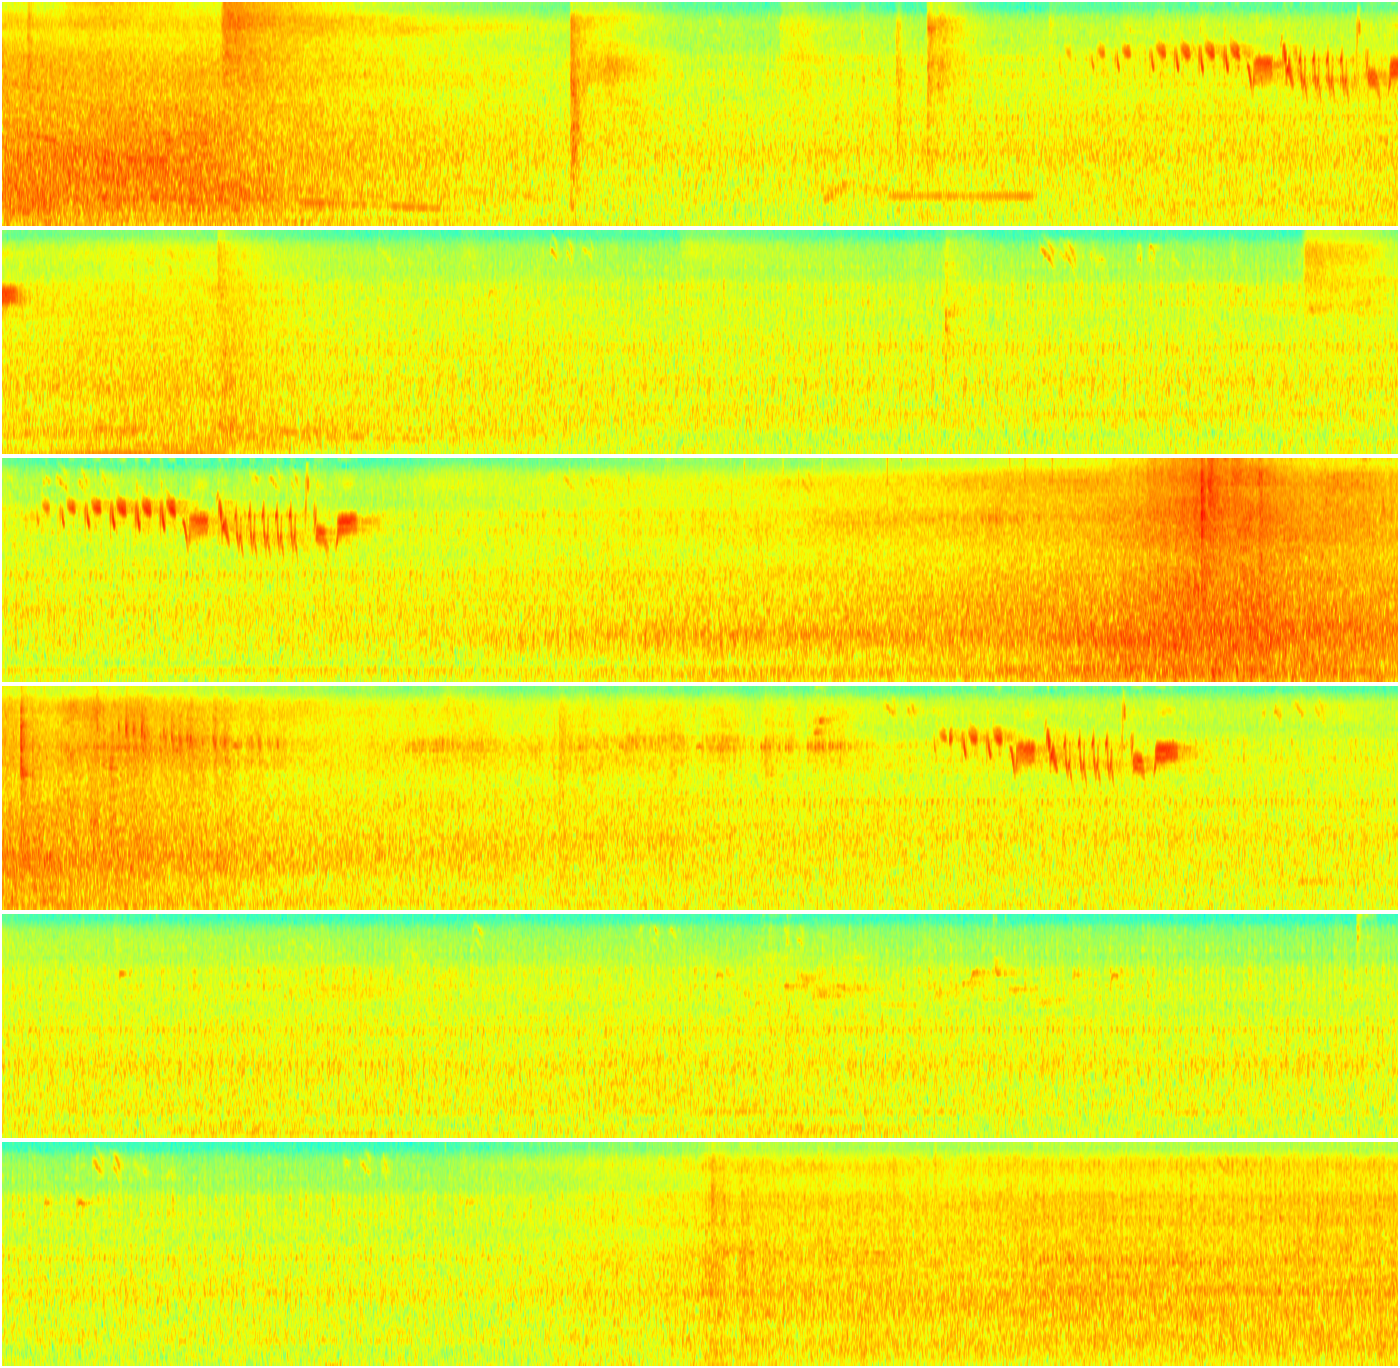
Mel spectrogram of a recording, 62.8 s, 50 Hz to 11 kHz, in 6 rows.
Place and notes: {"title": "Hoog Buurloo, Apeldoorn, Nederland - Motorway Service Area 'Lucasgat’", "date": "2014-05-21 14:17:00", "description": "Recording made while resting at the ‘Motorway Service Area Lucasgat’ on the A1 highway from Amersfoort to Apeldoorn. I placed my Zoom recorder for short time on the roof of my car. Slightly windy.", "latitude": "52.19", "longitude": "5.83", "altitude": "65", "timezone": "Europe/Amsterdam"}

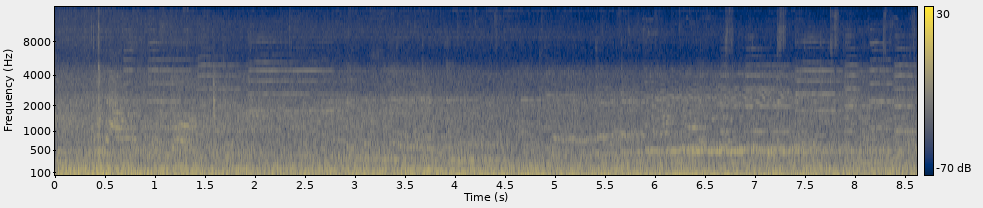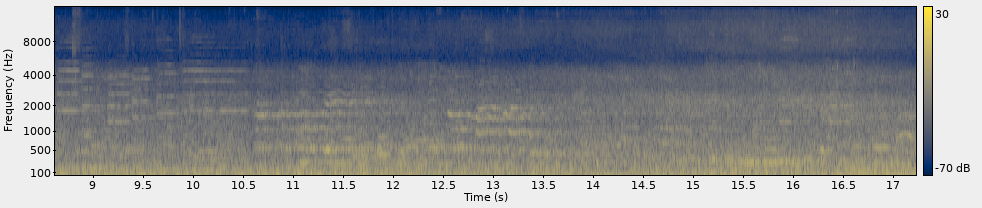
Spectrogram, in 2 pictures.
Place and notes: {"title": "Dayong Rd., Yancheng Dist. - in the Plaza", "date": "2014-05-13 20:25:00", "description": "in the Plaza, Traffic Sound", "latitude": "22.62", "longitude": "120.28", "altitude": "11", "timezone": "Asia/Taipei"}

